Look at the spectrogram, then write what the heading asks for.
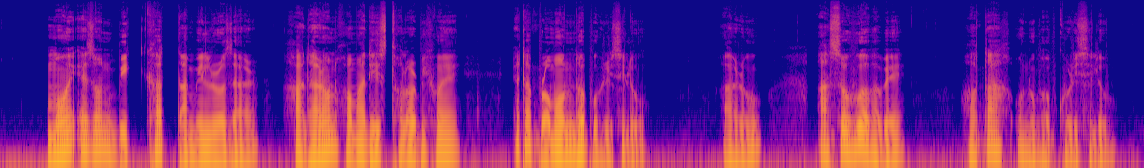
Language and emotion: Assamese, sad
